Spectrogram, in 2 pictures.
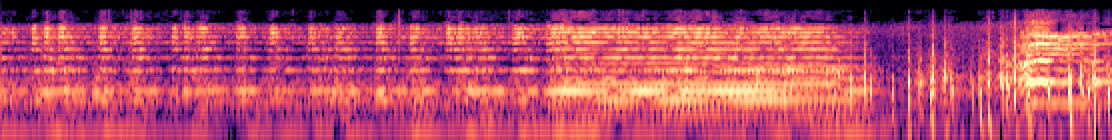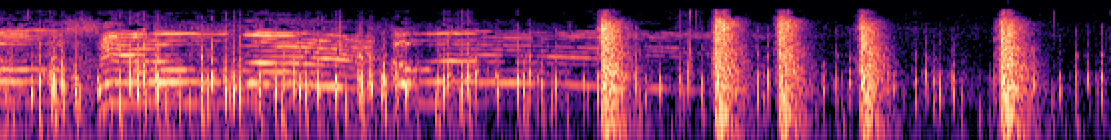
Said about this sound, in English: Horse with the speed of light, a cloud of dust, and a hearty hi-yo, Silver, the Lone Ranger.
